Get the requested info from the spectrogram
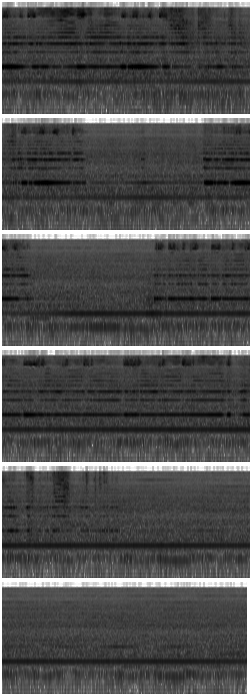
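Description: CNC router spindle whining steadily while its bit carves grooves into a wooden door panel. The cutting noise is loud for the first several seconds, again briefly around ten seconds, and from about thirteen to twenty-two seconds; in between and afterwards only the steady whine remains.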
